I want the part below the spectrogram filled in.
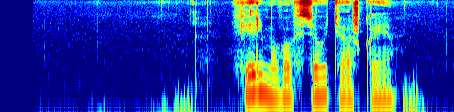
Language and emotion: Russian, neutral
